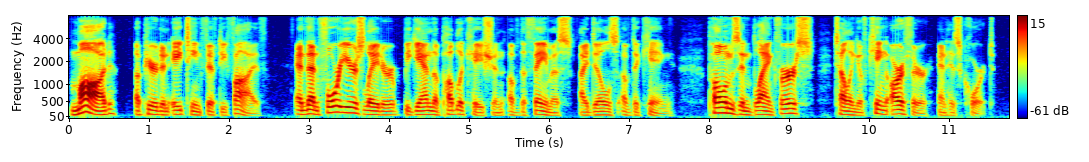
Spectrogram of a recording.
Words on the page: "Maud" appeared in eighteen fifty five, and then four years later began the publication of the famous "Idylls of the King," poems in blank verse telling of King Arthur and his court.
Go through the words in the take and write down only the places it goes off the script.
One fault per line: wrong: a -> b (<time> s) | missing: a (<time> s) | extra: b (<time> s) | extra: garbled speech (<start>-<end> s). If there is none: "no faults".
no faults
